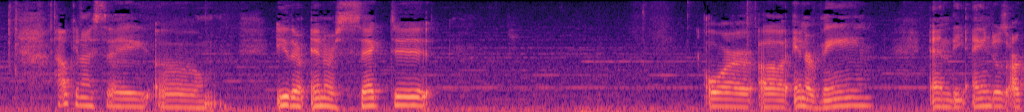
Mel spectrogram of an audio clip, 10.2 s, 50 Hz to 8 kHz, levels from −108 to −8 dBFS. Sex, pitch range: female, 115-160 Hz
